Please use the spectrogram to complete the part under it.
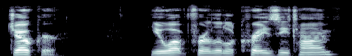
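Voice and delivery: loud, high call of Joker; loud summons with a grin; calling over intercom. Acted. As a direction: hail the pilot over the intercom.

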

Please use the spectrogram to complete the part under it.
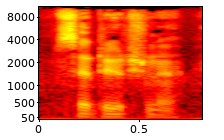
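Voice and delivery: ordinary delivery, nothing marked

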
